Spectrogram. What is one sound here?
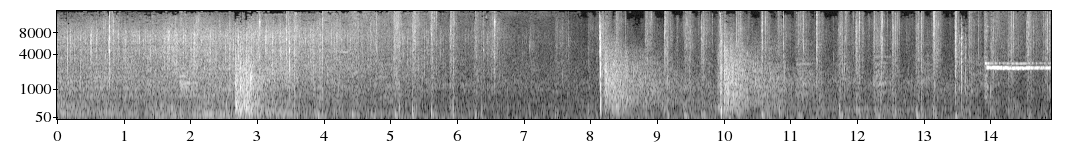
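Footsteps thud steadily on hard wet pavement.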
